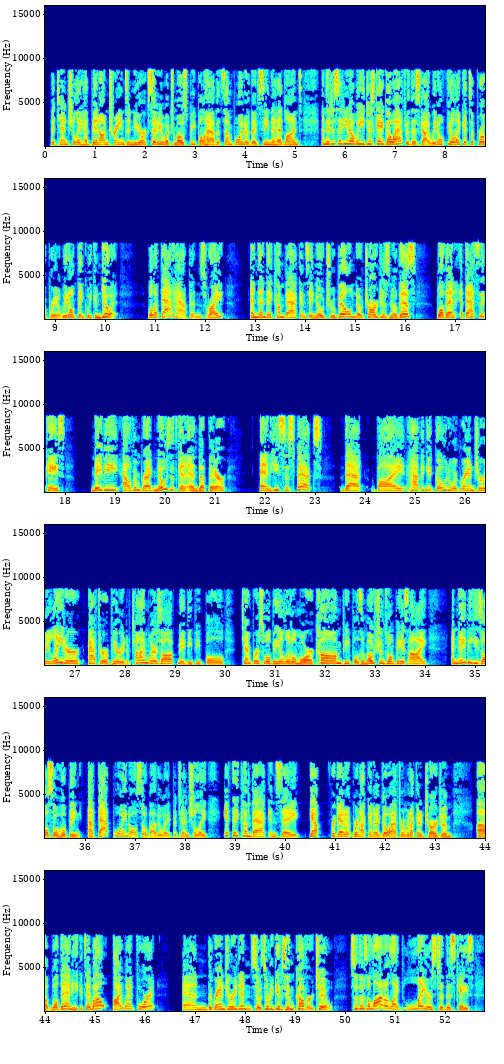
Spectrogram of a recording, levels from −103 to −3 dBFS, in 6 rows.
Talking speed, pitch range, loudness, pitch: 210 wpm, 215-270 Hz, -24 LUFS, 235 Hz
